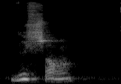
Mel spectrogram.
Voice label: "bucherons", French; woodcutters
